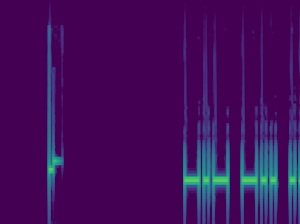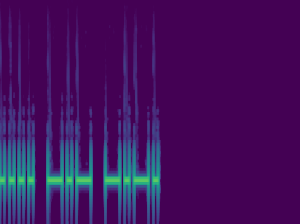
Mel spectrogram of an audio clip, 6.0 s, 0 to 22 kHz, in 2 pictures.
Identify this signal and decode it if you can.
Morse code, heard as a keyed tone, about 25 wpm, 700 Hz. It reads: KD5KC
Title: NA SOTA Activator Callsigns 25wpm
